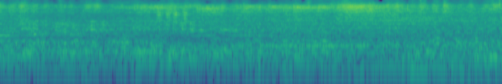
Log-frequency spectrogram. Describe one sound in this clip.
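A crowd chatters and cheers in a large stadium.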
